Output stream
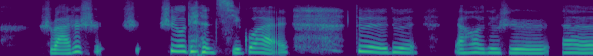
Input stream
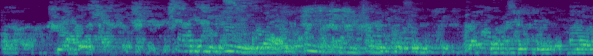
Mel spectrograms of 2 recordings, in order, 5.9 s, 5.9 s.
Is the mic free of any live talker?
No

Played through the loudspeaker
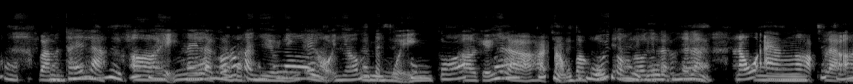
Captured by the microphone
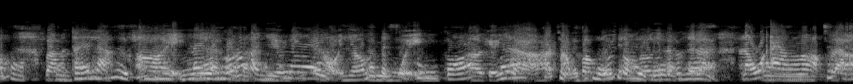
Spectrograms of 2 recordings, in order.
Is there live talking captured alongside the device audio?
Yes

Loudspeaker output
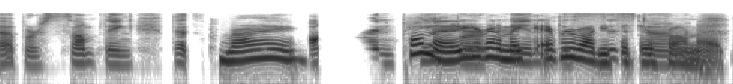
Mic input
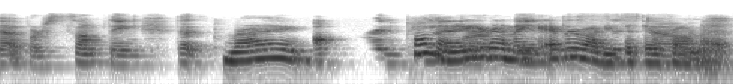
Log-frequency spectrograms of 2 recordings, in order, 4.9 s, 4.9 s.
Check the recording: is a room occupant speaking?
No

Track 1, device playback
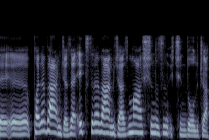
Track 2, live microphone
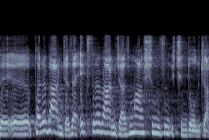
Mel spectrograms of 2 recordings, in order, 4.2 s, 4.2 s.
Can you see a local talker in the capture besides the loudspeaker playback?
No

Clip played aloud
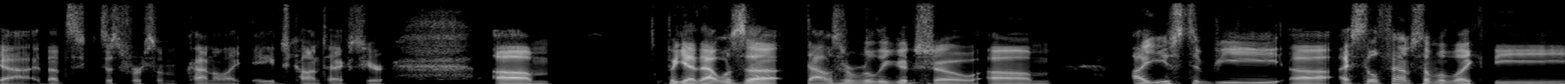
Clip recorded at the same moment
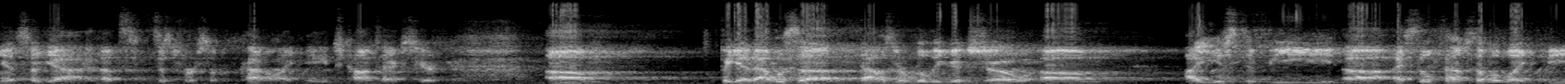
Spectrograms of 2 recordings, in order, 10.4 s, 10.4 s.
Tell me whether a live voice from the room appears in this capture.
No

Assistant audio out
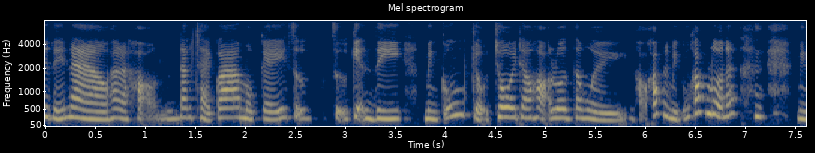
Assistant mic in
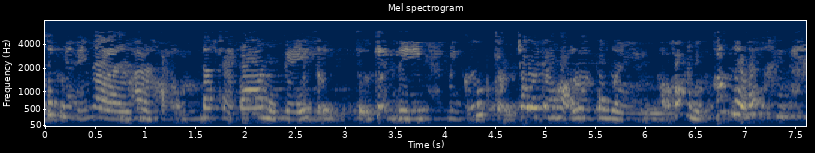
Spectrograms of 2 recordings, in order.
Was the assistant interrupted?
No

